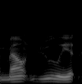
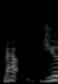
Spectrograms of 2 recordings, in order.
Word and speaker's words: Mount Juliet: always put the emphasis on the et. You always say Mount Juliet. It's Mount Juliet.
